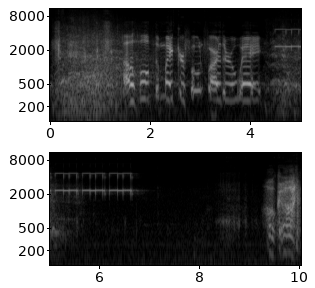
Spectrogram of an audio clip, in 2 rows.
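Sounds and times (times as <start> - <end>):
laughter: 0.0 - 2.6, 4.2 - 5.6
speech: 1.6 - 4.4, 9.4 - 10.0
cell phone low-battery warning beep at 10% battery: 4.5 - 7.0.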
